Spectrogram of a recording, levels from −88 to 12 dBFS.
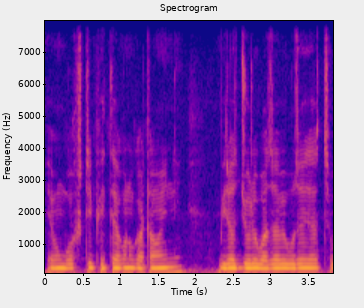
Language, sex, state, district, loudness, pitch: Bengali, male, West Bengal, Malda, -14 LUFS, 130 Hz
